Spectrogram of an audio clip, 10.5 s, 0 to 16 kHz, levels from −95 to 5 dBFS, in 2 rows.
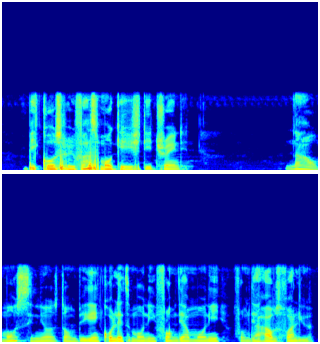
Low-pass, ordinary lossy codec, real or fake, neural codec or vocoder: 7.2 kHz; none; real; none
